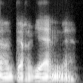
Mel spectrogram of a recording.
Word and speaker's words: interviennent: il est rare qu'ils interviennent excellent interviennent en effet interviennent mais ent la fin on ne prend jamais donc ça marche ent la fin mais en ne prononce jamais en effet il est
